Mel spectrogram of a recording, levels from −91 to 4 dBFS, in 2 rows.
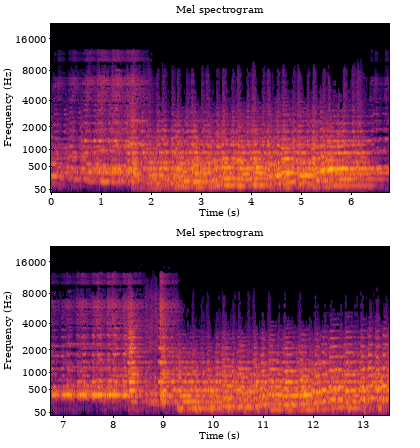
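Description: No technical faults can be heard anywhere in the audio. Nothing in it points to a problem in how the sound was captured, processed or delivered.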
